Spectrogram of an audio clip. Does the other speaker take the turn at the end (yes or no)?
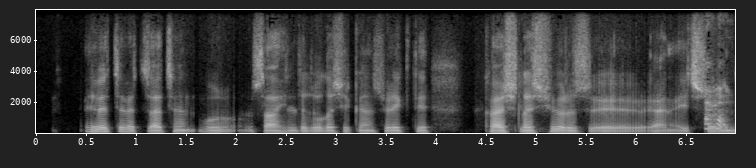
no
